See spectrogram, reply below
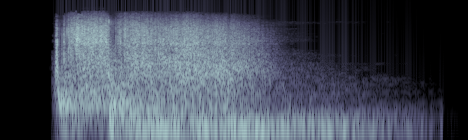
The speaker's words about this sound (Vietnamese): Vòng xoáy màu bạc kia ầm ầm nổ bể ra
